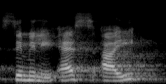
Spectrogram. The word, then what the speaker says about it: simile: सिमिली, इसको हम pronounce करते हैं एज सिमिली, SIMILE।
